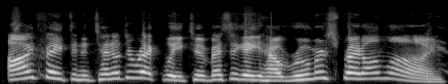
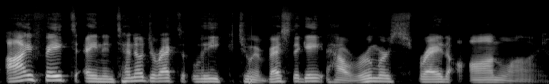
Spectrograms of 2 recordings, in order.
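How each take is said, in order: First: It is read in a put-on streamer voice. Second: It is read in a plain, ordinary voice.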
